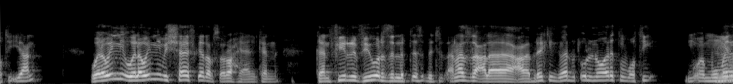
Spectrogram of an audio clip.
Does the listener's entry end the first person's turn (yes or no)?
yes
